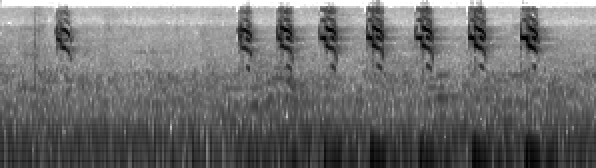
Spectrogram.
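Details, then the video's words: A lone shrill peep from chicken chicks, a pause, then seven sharp, high cheeps in an even, rapid row. "The Sweet Sound of Hen Babies"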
